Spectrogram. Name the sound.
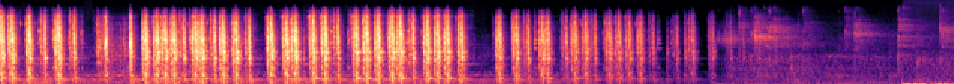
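typewriter typing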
